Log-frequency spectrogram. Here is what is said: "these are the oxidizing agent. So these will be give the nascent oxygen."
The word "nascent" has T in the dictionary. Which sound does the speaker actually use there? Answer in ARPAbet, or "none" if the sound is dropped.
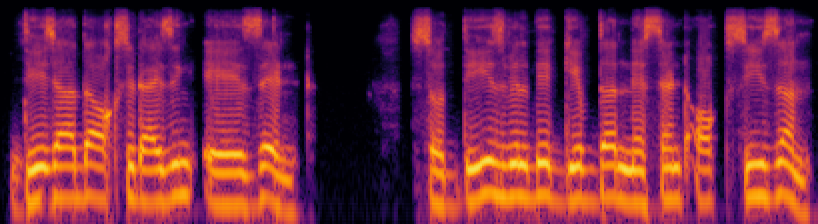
T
